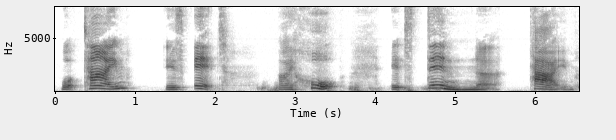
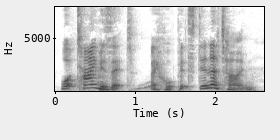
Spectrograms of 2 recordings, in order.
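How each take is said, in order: First: Very slow chunks, punching "time", "hope", "din" of "dinner"; "what TIME is IT, I HOPE it's DIN-ner TIME"; exaggerated iambic stress. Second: Said in the usual way. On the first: Shown as a demonstration. Teacher breaking the example into beats, exaggerated iambic stress. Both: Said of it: "I'm obviously exaggerating this".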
